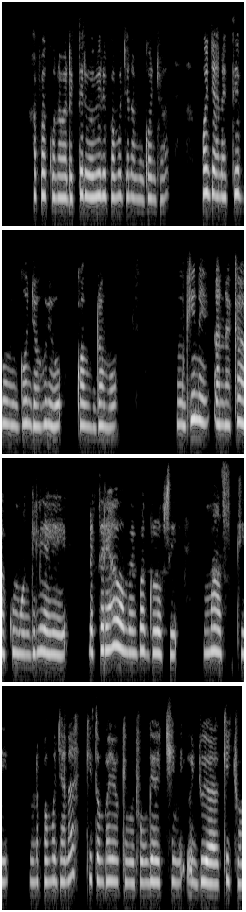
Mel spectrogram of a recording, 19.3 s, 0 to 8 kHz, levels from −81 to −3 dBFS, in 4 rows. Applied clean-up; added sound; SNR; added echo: none; none; none; none.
